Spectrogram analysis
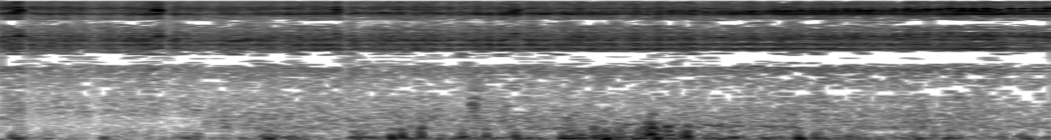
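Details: Cicada singing a dense, unbroken high hiss that swells slightly louder toward the end, with faint low murmurs underneath.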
